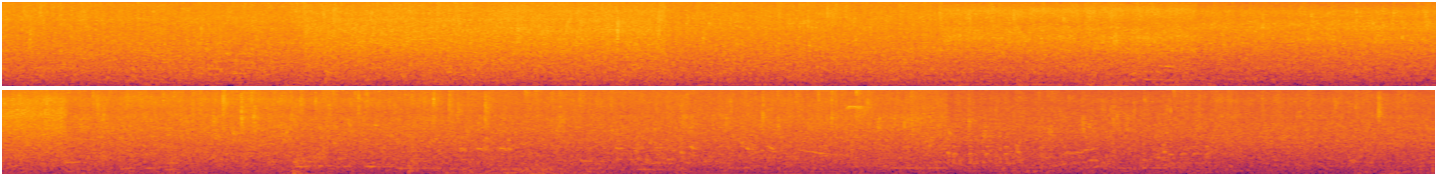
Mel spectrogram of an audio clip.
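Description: Steady rain falling on a clay-tile roof, with water streaming off the eaves. It grows quieter over the second half.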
